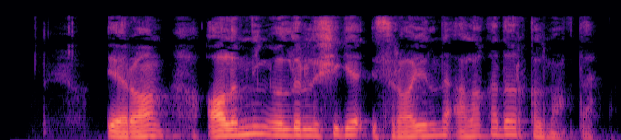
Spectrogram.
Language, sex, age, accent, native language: Uzbek, male, 25-34, Surxondaryo, Uzbek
